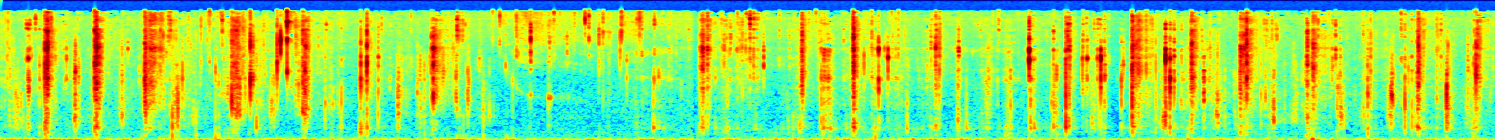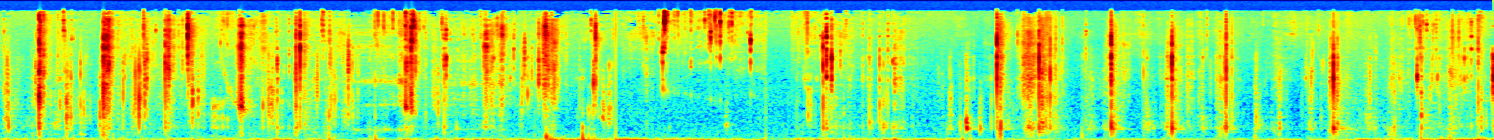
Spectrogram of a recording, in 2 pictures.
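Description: Close-miked chewing of a mouthful of ice cream cake with a layer of small chocolate balls: a dense, irregular run of small crisp crunches and mouth clicks.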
